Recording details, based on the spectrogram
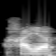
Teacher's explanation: at the end of this high eye it's in a shape very ready to say the letter y again so you just use take advantage of that and go high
